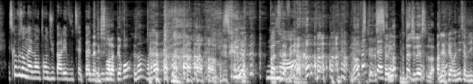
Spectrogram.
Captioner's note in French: rires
